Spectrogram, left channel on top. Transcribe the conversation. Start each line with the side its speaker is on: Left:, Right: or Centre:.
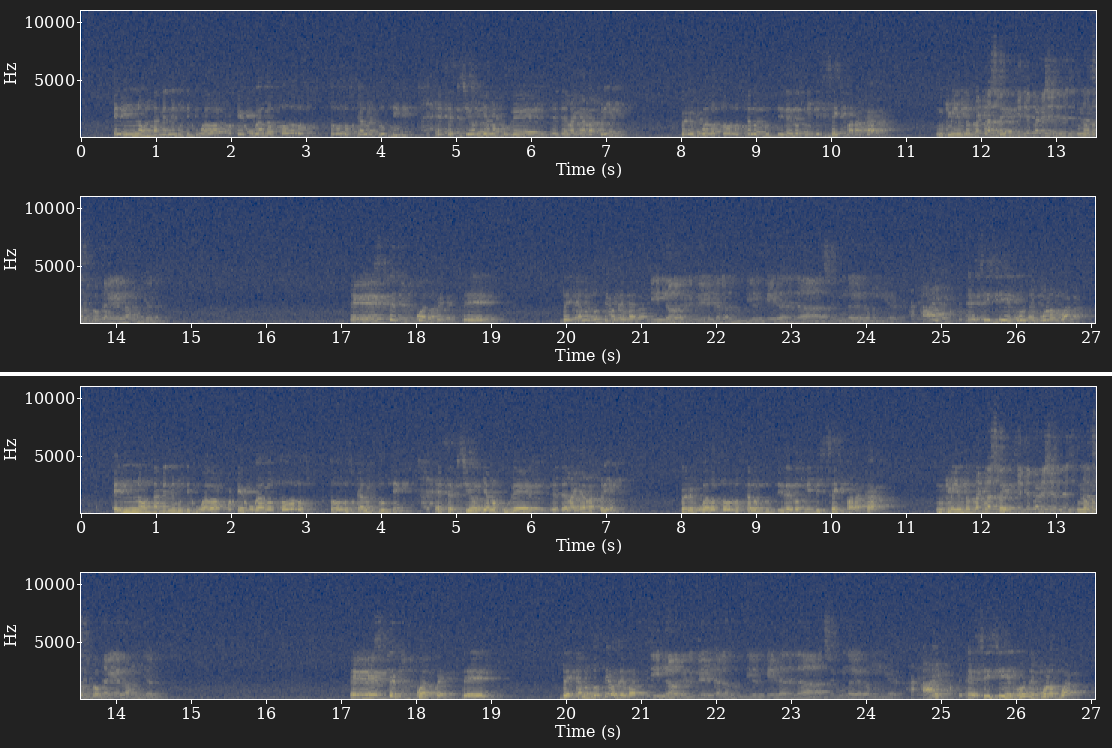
Right: eh, no, también en multijugador, porque he jugado todos los, todos los Call of Duty, excepción ya no jugué el, el de la Guerra Fría, pero he jugado todos los Call of Duty de 2016 para acá, incluyendo
Centre: ¿Qué
Right: Black
Centre: te pasó?
Right: Ops seis
Centre: ¿Qué te pareció el de
Right: y
Centre: la
Right: no
Centre: Segunda
Right: me gustó.
Centre: Guerra Mundial? ¿Qué
Right: Eh,
Centre: te pareció
Right: este,
Centre: ese
Right: f-
Centre: Call of
Right: ¿cuál
Centre: Duty?
Right: fue? ¿De, de Call of Duty o de Battlefield?
Centre: Sí, no, el que Call of Duty, el que era de la Segunda Guerra Mundial. Eh,
Right: Ah, el- eh, sí, sí, el, Go- el World at War.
